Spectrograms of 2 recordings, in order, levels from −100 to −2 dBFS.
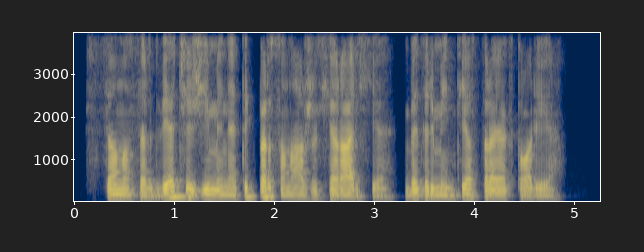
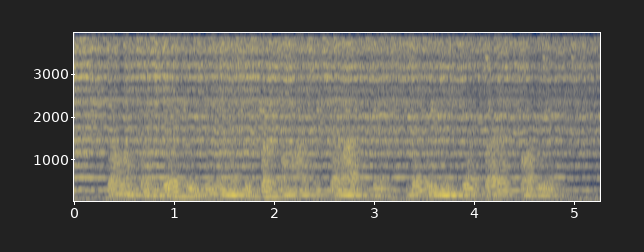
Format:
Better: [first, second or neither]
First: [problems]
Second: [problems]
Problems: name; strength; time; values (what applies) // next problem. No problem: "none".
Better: first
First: none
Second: background sound (Screech); 2 dB below the speech // room echo; dies away in 0.6 s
